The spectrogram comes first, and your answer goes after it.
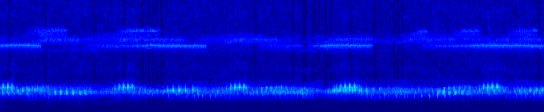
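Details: Mating-season forest green tree frogs, their pulsed croaks rising in bursts about once a second, softer and more distant, beneath a prominent high sustained insect-like whine.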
